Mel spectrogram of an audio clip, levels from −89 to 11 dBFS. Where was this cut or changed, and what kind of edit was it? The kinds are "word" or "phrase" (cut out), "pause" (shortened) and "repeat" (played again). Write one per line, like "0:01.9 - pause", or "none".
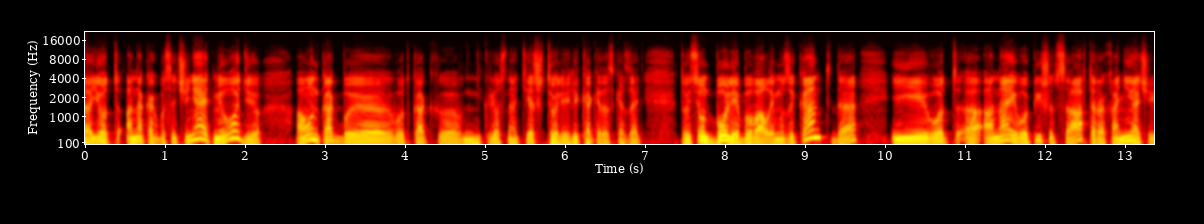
none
